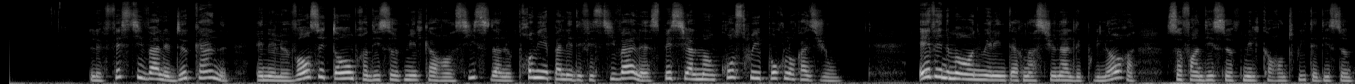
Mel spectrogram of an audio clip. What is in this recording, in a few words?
French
